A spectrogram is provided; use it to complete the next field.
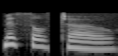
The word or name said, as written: mistletoe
